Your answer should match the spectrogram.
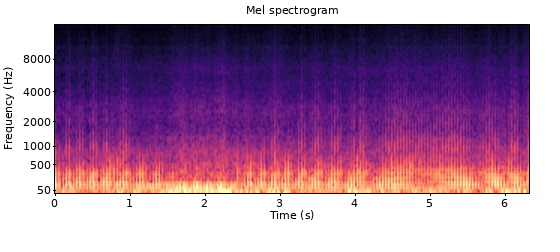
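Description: Royal Enfield Classic 350 Signals single-cylinder engine running steadily at road speed, heard from the rider's seat through a changed exhaust that makes it a little louder than stock. The note changes briefly about two seconds in, then settles back.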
